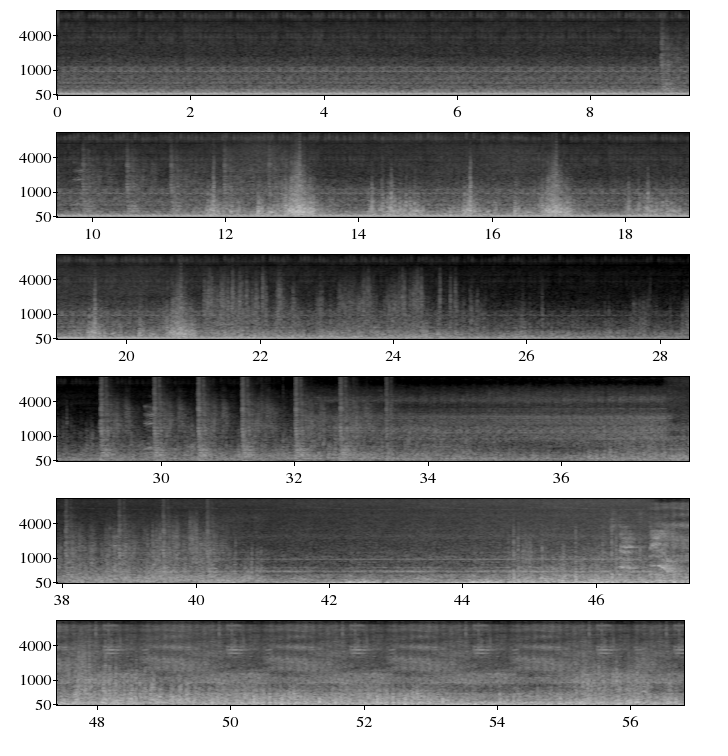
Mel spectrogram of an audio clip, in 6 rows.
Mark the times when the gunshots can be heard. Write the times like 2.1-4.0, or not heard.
9.0-12.9, 29.1-33.5, 38.0-40.5.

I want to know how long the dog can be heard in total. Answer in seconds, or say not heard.
not heard.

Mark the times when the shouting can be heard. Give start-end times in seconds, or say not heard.
46.2-47.2.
